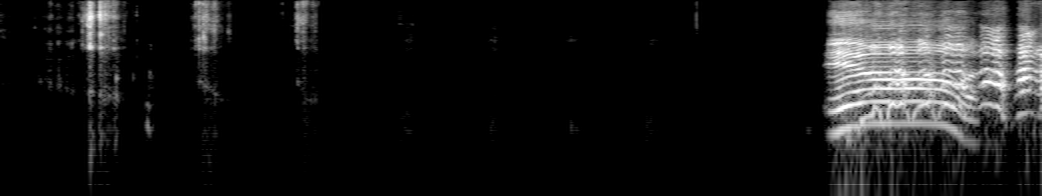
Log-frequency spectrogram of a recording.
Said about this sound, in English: Let's just say I'm eating chips, okay? You're eating chips. Some good chips. Can I do some ASMR real quick?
